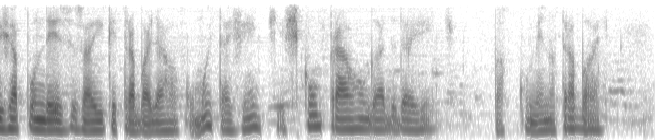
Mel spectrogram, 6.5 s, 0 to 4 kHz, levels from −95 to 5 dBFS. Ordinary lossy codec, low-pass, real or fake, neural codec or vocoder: none; 3.6 kHz; real; none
